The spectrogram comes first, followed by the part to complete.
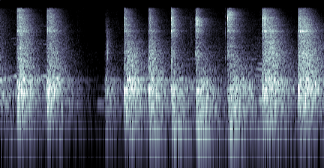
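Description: Hammer driving nails through a corrugated metal roofing sheet into a bamboo-and-timber roof frame: a run of sharp strikes, two or three a second, each with a short metallic ring, pausing briefly about a second in.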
